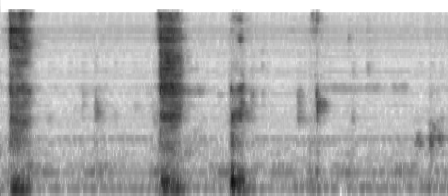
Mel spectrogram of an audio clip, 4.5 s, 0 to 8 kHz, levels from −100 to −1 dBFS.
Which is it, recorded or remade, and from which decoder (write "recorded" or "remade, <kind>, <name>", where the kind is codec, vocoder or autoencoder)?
remade, vocoder, HiFi-GAN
